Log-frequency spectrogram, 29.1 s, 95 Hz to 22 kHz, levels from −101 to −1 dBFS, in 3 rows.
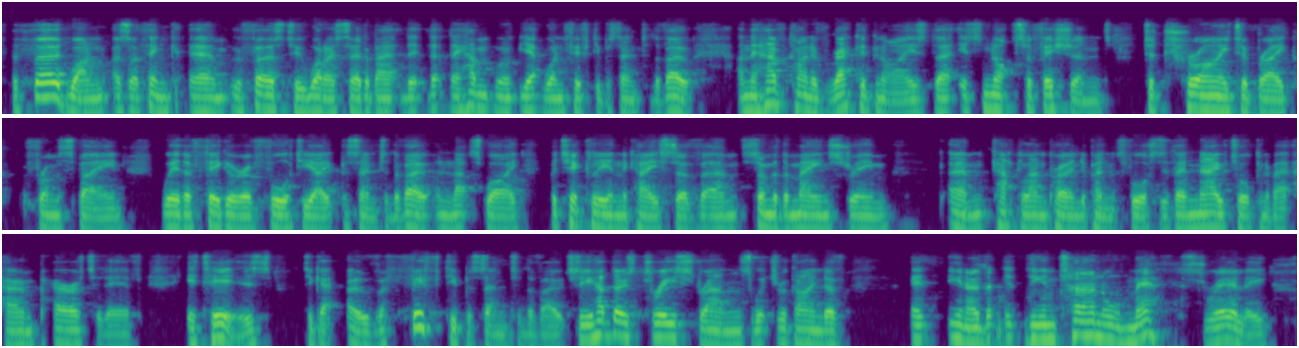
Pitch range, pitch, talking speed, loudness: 100-120 Hz, 105 Hz, 200 wpm, -29 LUFS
